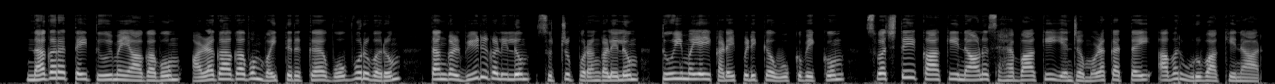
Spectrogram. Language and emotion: Tamil, neutral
